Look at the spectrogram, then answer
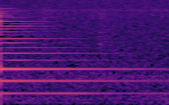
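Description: A single note rings on the first string of a guitar fretted at the third fret, plucked once and left to sustain as a clear, steady tone that fades slowly, alone.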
